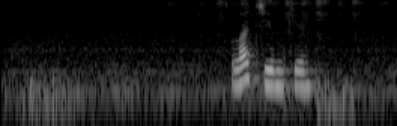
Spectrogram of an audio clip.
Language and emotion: Russian, neutral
